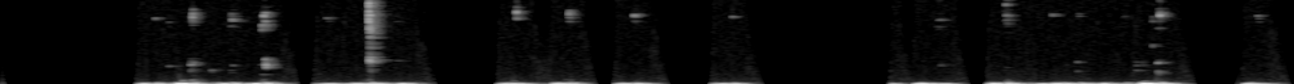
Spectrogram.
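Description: Computer keyboard being typed on, heard mostly as muffled low thuds with faint clicks. The keystrokes come in several quick runs with short pauses between them.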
